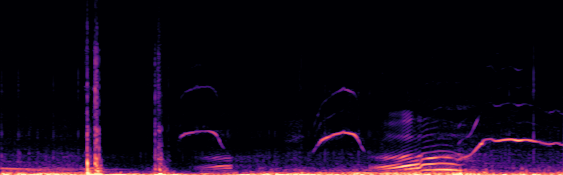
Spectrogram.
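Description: Wind buffeting the microphone with a steady low rumble, broken by two sharp knocks about a second in. Then high-pitched vocal whoops from the parasail riders, rising and falling in pitch, ending on a held high note.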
